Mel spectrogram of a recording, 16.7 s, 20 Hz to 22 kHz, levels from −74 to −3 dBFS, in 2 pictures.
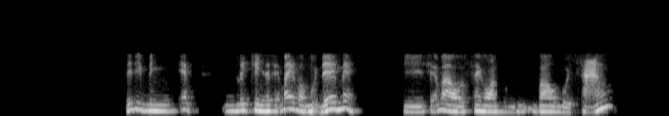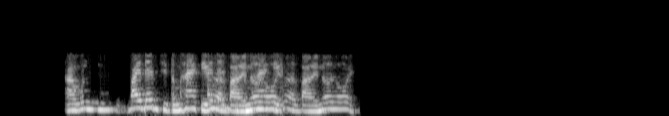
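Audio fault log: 10.96–12.86 s, doubled audio track: a second full-band copy of the speech runs about a second behind at roughly 5 dB lower, likely from an edit holding two copies out of step. The waveform shows a displaced duplicate with abrupt edges; the spectrogram shows echoed patterns without decay smear.
11.85–11.95 s, VoIP packet loss concealed by the speech codec: 40 ms of lost audio is filled by the decoder extending its last pitch and filter, so the speech stretches into a fading buzzy tone or coloured noise. The spectrogram shows smeared energy fading out, and the waveform shows a decaying envelope.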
